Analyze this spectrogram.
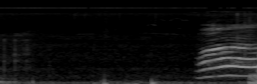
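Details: House cat Latte answering insistent, repeated food demands with a scolding meow: quiet room with faint knocks at first, then a strong, rising, sustained meow in the final second.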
